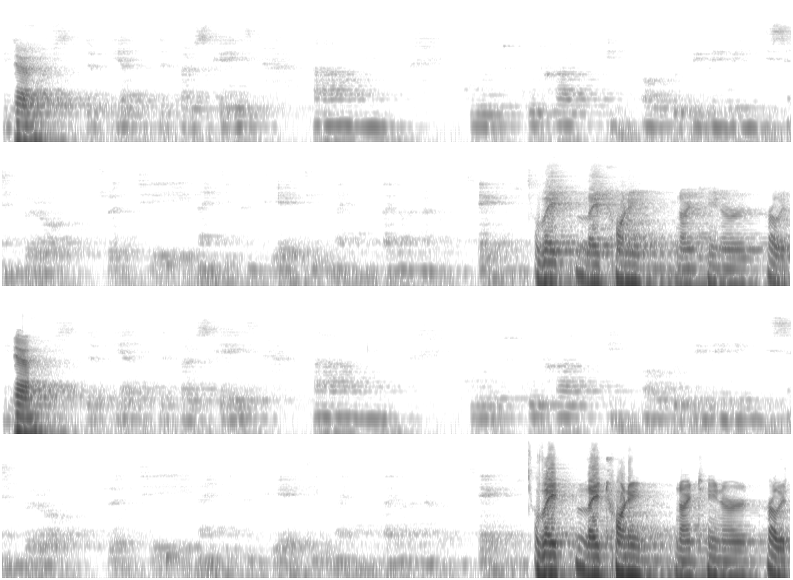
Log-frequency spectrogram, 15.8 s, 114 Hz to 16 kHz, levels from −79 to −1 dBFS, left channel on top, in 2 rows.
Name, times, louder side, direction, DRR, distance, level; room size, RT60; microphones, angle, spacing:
voice 1, 0.0-8.5 8.8-13.8 14.4-14.9, left 1 dB, 70° left, -4 dB, 2.5 m, -53 dB
voice 2, 13.2-15.7, right 6 dB, 85° right, 14 dB, 0.4 m, -29 dB
7.1 x 5.4 x 5.2 m, 1.4 s
head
